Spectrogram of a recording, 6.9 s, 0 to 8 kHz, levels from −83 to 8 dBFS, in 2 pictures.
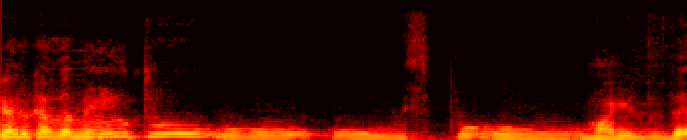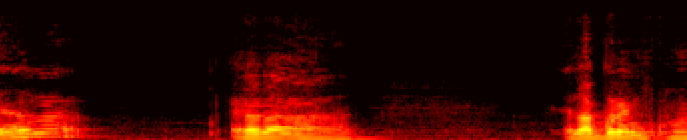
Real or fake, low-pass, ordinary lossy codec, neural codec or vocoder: fake; 7.2 kHz; none; codec, 44.1 kHz, 2.6 kbps, SNAC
